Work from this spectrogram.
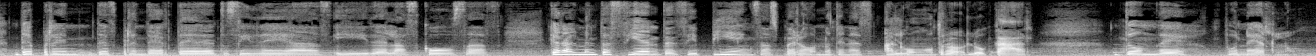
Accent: United States; soy de origen dominicano. Nací en, Estados Unidos. Vivo actualmente en los Estados Unidos.

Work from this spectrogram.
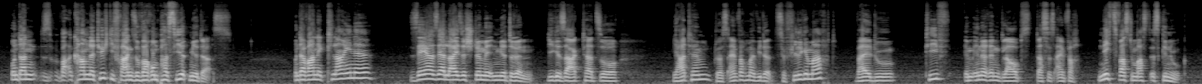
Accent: Bayreuth, Bavaria, Germany; moved away as an adult; Ich komme aber auch aus Deutschland, habe die ersten 18 Jahre meines Lebens dort gelebt in Bayreuth, einer kleinen Stadt in Bayern

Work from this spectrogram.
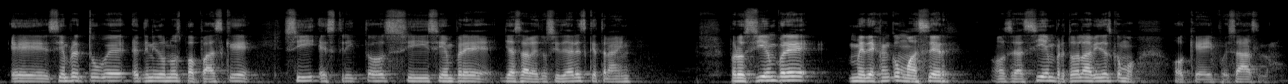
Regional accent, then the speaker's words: Acapulco, Guerrero, Mexico; Acapulqueño. ¿Toda tu vida aquí en Acapulco? Sí, sí, sí, sí toda mi vida aquí.

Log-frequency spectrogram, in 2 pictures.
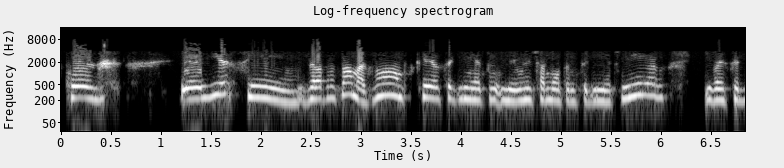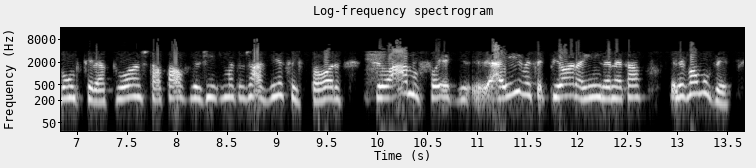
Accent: Belo Horizonte, Minas Gerais, Brazil; also born or lived in Brasília; Eu sou nascida aqui em BH mesmo, tá? Sim. É, sou aqui, sou moradora do aglomerado da Serra

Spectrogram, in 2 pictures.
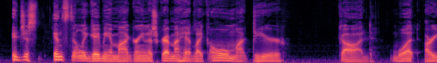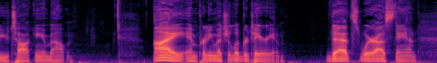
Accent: Michigan, United States; my home state of Michigan

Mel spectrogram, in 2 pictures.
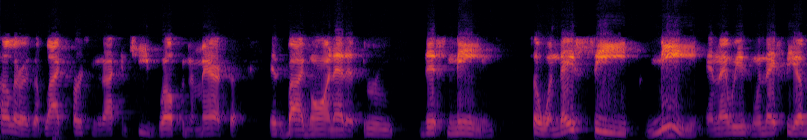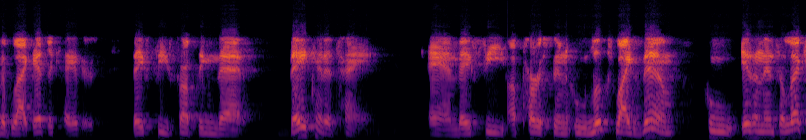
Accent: Chicago, Illinois, United States; I was born on the West Side. I went to Ryerson Elementary, which is no longer Ryerson, to fourth grade. And then I moved to the South Side and attended Scott Joplin

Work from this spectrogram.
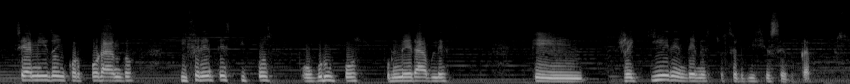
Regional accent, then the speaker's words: Mexico; como mexicanos

